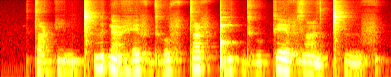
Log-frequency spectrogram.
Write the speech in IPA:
tˤʌ˩ki˩m ǀʰɯ˧˥ɗã˧˩˧ɦɛ˩˧˩fdʱo˩˧˩f tˤi˧˥fǃi˩˧˩tdʱu˩ kɛ˥˧vzˤã˧˩zǀʰɯ˧˩˧f

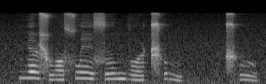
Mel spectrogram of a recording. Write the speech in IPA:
ɥɛ˥˩ʂwɔ˧˥ swe˥˩ɪ̯sɹ̩˥n̪jo˧˥ʊ̯ʈ͡ʂʰʊ˥˩ŋ | ʈ͡ʂʰu˥˩

